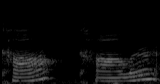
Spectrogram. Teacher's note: collar has the ah vowel and that's an open unrounded vowel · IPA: ɑ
